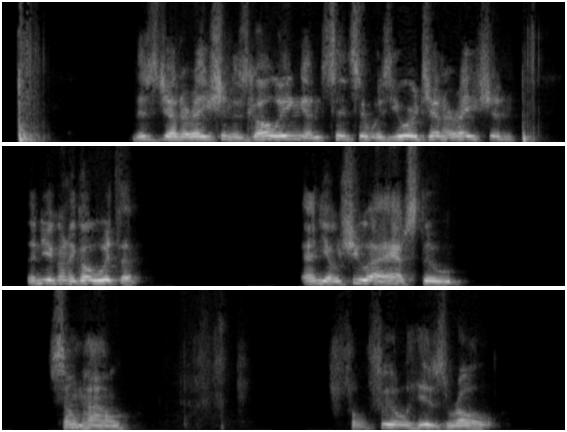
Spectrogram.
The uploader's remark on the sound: This shiur was given LIVE in Jerusalem via Zoom.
